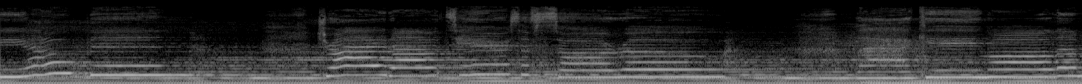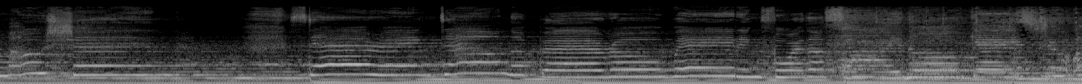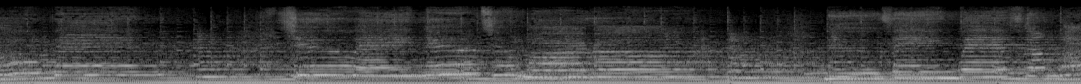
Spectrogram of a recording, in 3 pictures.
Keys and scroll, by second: 0.6 Delete, 1.1 BackSpace, 2.1 r, 3.8 BackSpace, 4.0 r, 5.1-6.7 typing, 8.4 s, 9.2 c, 16.3 v, 19.5 ctrl+=, 23.7 t.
